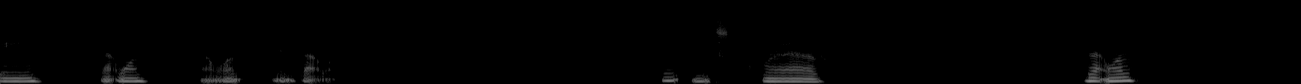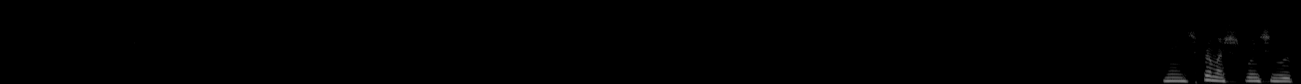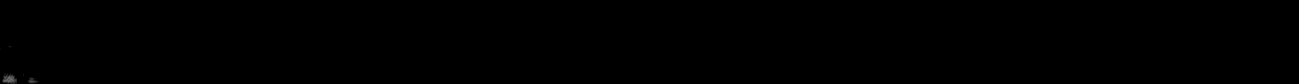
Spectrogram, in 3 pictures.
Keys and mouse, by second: 1.3 e, 2.2 e, 3.7 middle click, 5.0-6.4 middle drag, 6.7-7.8 middle drag, 8.8 click, 9.9 click, 12.0 e, 13.0 middle click, 14.0 e, 14.8 e, 15.8 e, 16.7 middle click, 18.3 e, 19.7-21.4 middle drag, 21.9 click, 22.8-24.8 middle drag, 26.2 e, 27.6-28.8 middle drag, 29.4 e, 30.3-31.4 middle drag, 31.9 e, 33.1 middle click, 34.6 click, 35.4 middle click, 36.7 e, 38.3 e.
